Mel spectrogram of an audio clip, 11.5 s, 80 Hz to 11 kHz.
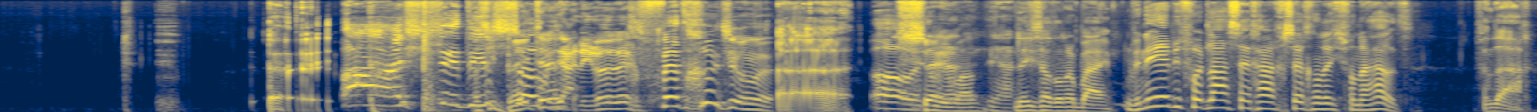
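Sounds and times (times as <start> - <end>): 
person burping: 0.9 - 3.0, 5.8 - 6.5
speech: 2.9 - 11.5.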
